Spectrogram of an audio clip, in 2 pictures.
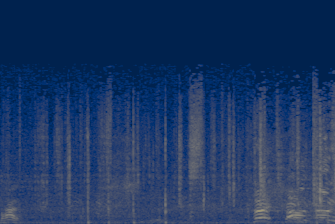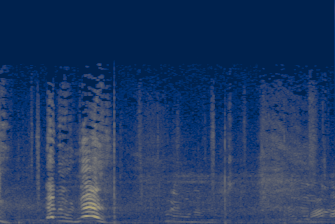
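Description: Young men's voices calling out in short exclamations, twice, about three and five seconds in, over faint scattered thuds of a basketball bouncing and footsteps on concrete.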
